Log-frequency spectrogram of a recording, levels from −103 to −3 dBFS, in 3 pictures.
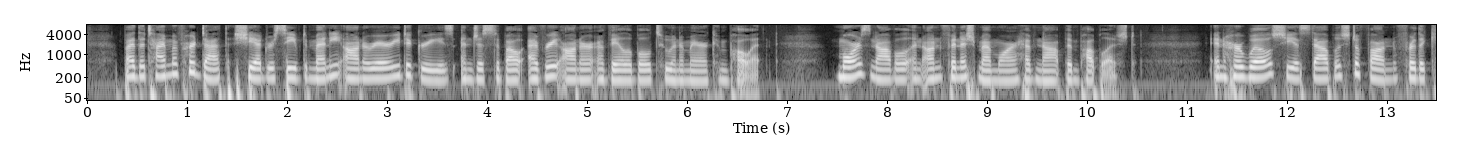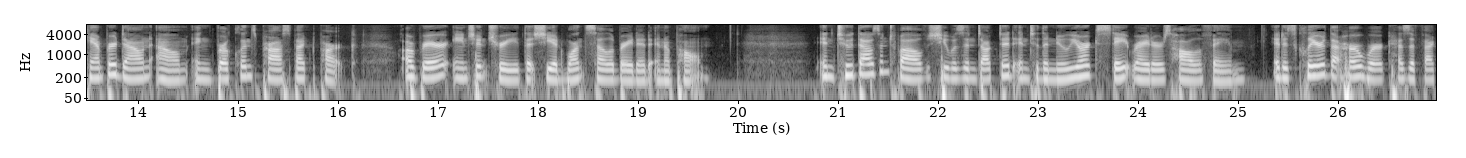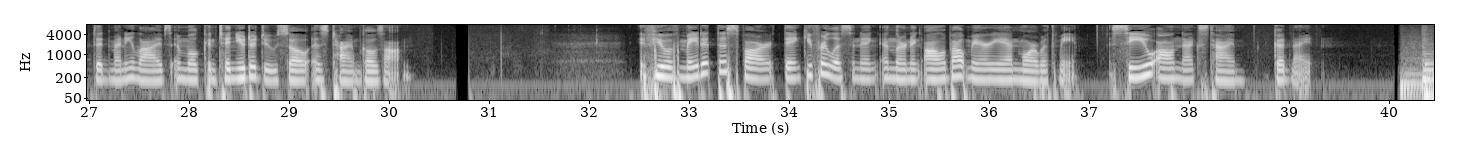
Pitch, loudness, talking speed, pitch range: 180 Hz, -18 LUFS, 175 wpm, 165-200 Hz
